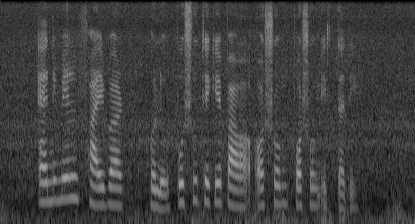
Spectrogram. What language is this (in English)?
Bangla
